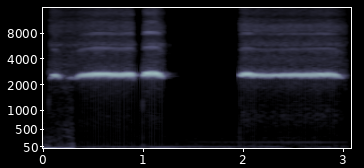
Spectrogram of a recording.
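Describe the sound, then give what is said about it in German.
A shepherd's shrill whistle signal to a herding dog working sheep over a long distance: a sustained high note with a short break and a brief blip, then a pause of silence before a second long, steady blast. Loud, clear and alone. “Sie müssen aber auch über weite Distanz auf ihren Menschen reagieren, der über Pfiffe dem Hund bestimmte Signale gibt.”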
